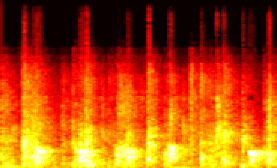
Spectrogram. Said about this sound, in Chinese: 再一次掌声吧，非常好。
